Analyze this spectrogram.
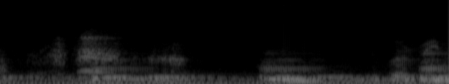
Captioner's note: gasping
